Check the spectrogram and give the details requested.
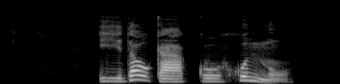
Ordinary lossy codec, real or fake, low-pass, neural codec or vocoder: MP3, 48 kbps; real; 9.9 kHz; none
